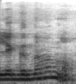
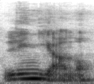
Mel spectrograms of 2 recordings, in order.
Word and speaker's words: Lignano: Je l'ai appelé Legnanu, mais ce n'est pas tout à fait ça. Ça se prononce Lignano.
